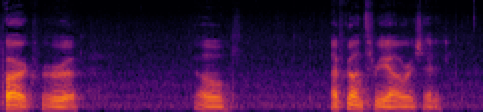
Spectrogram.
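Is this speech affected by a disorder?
Yes: Parkinson's disease; good posture.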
